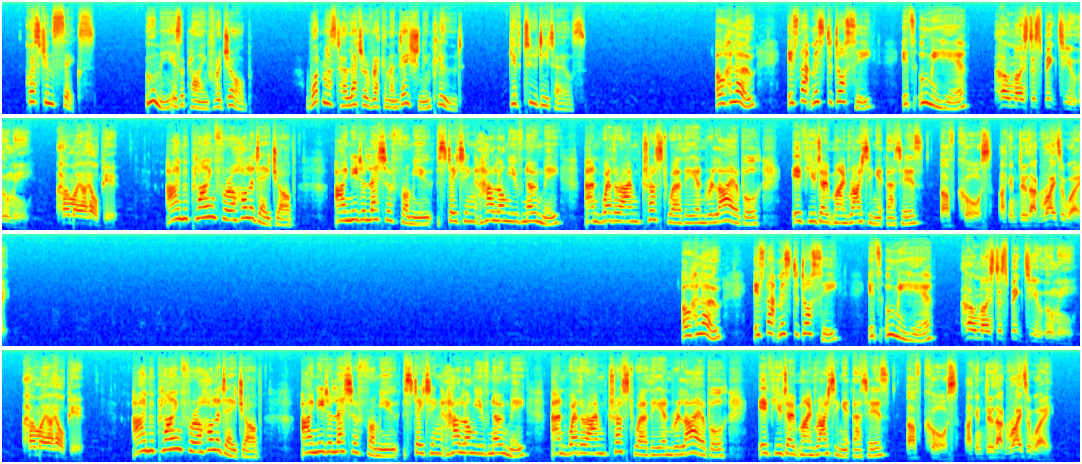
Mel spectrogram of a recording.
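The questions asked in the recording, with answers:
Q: What must her letter of recommendation include?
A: How long he has known her, and whether she is trustworthy and reliable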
